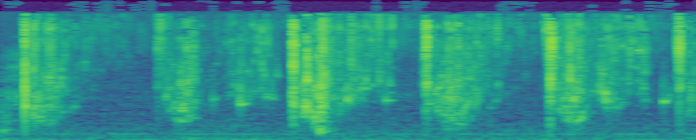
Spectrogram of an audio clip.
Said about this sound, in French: Puis le canard entre à son tour côté cour, euh, côté basse-cour même. Il se dandine jusqu'à l'étang, y plonge, et c'est la baignade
